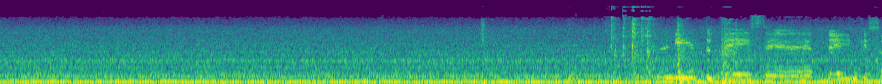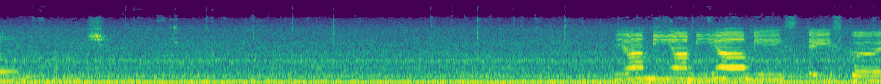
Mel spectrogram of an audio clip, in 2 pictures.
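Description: A steady low machine hum, with a few light clicks of a fork and spoon against a non-stick pan of noodles. A woman's voice murmurs briefly twice, near the middle and near the end.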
